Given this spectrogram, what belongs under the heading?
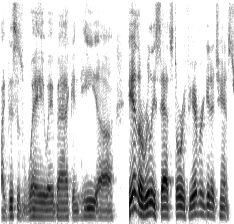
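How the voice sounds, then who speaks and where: Over a quiet background, a man with a slight Southern US accent talks at a very fast pace, his fairly low pitch carrying a dark, mellow tone and ordinary pitch variation. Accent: slight Southern US twang. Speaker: podcast host, comedian. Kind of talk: casual interview chat.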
